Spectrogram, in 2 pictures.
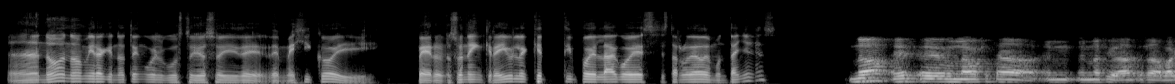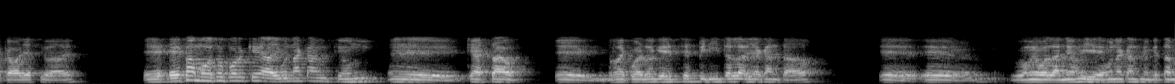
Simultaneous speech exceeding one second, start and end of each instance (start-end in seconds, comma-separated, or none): none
